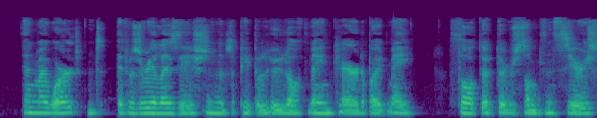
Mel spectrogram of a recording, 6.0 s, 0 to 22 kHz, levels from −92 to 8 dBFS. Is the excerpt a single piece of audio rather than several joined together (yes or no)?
no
